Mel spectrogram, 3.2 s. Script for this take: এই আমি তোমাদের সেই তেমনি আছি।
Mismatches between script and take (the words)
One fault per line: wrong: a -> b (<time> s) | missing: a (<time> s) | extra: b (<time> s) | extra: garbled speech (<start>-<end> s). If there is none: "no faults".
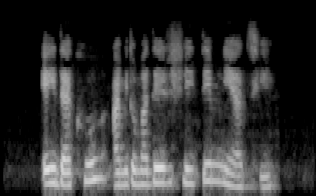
extra: দেখো (0.6 s)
